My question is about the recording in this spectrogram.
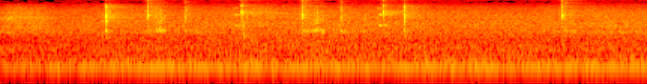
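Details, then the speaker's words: Throttle-by-wire gas pedal assembly: redundant micro switch beside the variable resistor pedal sensor, signalling foot on pedal; light crisp clicks at irregular intervals over steady hum; normal micro switch clicking. "so this is a sensor that if if it doesn't line up with the variable resistor than the variable resistor is not going to do anything so if if you put your and it's just a little micro switch here"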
